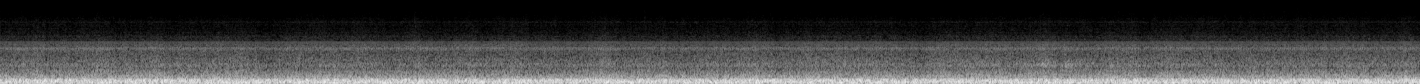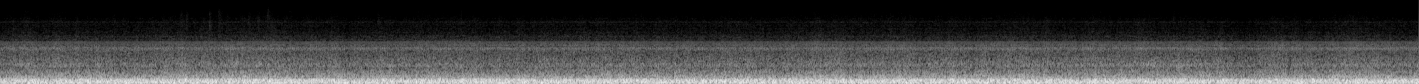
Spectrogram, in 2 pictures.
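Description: E2 series Shinkansen car running at speed, heard from inside: a steady low rumble of wheels on rail and running gear, with faint steady whines above it.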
